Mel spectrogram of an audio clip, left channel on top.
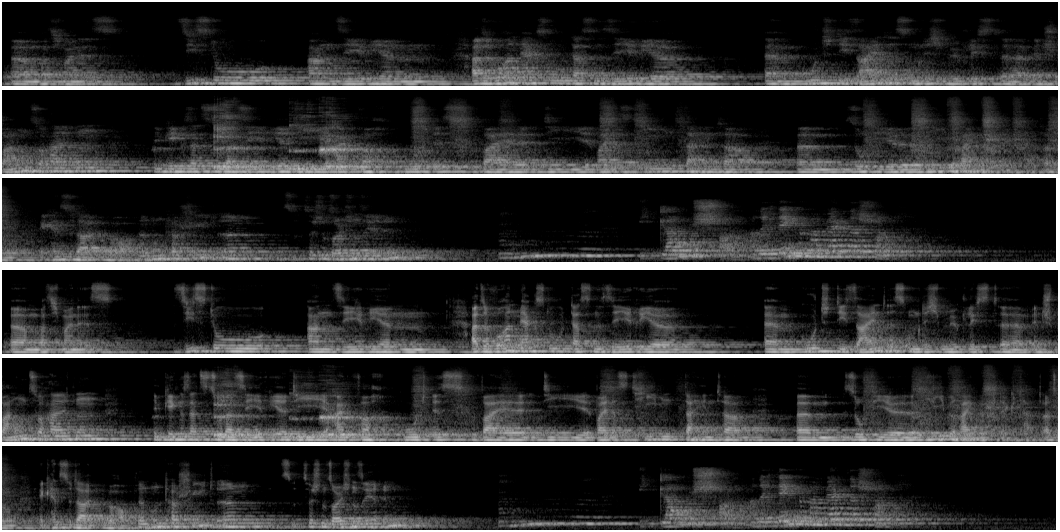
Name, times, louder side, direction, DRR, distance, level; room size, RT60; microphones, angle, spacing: voice 1, 0.1-1.1 1.7-2.7 3.1-6.8 7.6-11.7 12.1-18.2 18.5-25.1, right 2 dB, 80° right, 5 dB, 0.4 m, -27 dB
sound 1, 12.1-12.3 12.6-14.1 14.6-15.2 15.5-15.7 16.5-17.0 17.3-17.4 19.2-19.3 19.6-21.2, equal, 20° left, 0.6 m, -30 dB
voice 2, 26.1-27.1 27.7-30.3, left 1 dB, 20° right, -5 dB, 0.7 m, -32 dB
4.9 x 3.0 x 3.0 m, 2.3 s
head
